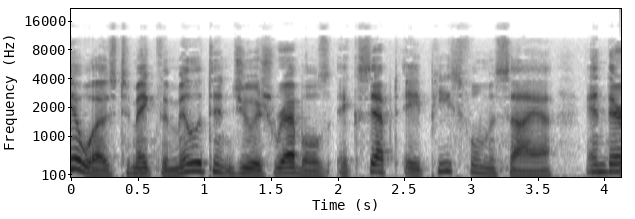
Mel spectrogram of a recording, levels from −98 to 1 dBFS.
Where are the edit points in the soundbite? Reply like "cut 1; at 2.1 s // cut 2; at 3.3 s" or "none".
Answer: cut 1; at 1.9 s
